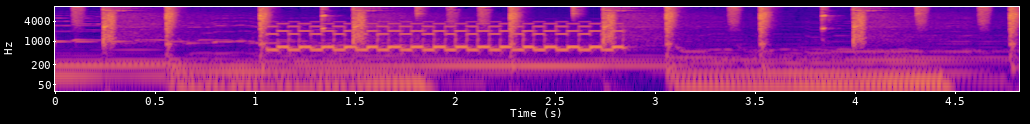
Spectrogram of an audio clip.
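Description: A phone ringtone trills in a rapid, warbling electronic pattern of alternating high tones for about two seconds, laid over a steady, beat-driven backing with thumping low tones.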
